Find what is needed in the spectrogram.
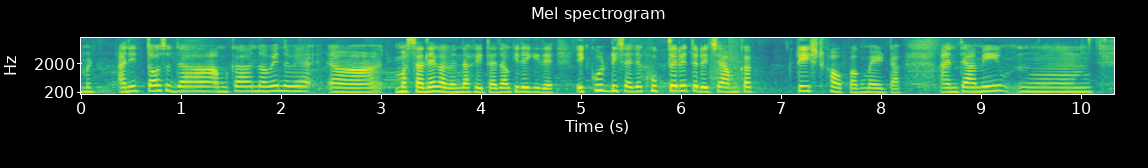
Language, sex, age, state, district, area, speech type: Goan Konkani, female, 18-30, Goa, Tiswadi, rural, spontaneous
